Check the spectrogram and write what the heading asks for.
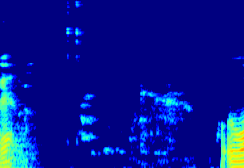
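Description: A few faint computer mouse clicks.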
